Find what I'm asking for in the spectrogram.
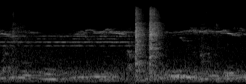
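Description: Kasuri pigeons cooing softly at close range, a few low murmuring coos with a couple of brief sharp rustles or flaps midway, faint and alone.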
